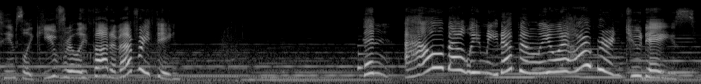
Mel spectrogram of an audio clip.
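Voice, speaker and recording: A woman voicing a tiny, excitable fairy companion in a video game, bubbly and eager. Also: very high voice, normal speed, heavily acted. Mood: chirpy. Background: game music.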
